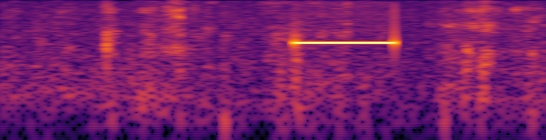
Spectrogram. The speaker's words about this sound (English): If you like, leave a message after the beep. Thank you.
